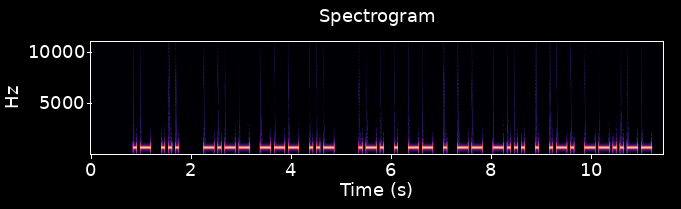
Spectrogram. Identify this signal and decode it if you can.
Morse code, heard as a keyed tone, about 17 wpm, 700 Hz. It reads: AS YOU REMEMBER,
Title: Sentences from Top 1000 Words - Review Part 5 - 17wpm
